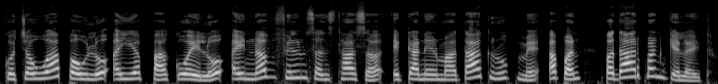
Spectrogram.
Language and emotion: Maithili, neutral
